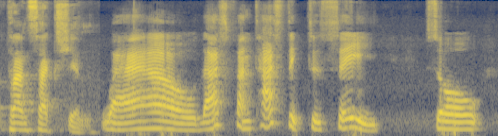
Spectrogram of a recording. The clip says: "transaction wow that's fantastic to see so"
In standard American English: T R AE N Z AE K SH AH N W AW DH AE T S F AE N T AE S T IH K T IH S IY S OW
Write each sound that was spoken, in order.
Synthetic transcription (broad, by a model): T R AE N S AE K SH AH N W AW DH AE T S F AE N T AE S T IH K T IH S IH S OW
